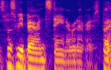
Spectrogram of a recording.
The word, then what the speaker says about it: Berenstain: Berenstain. Exactly. We don't even know. Steen is the Mandela effect. That never existed. Yeah, it's supposed to be Berenstain or whatever it is, but who knows?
